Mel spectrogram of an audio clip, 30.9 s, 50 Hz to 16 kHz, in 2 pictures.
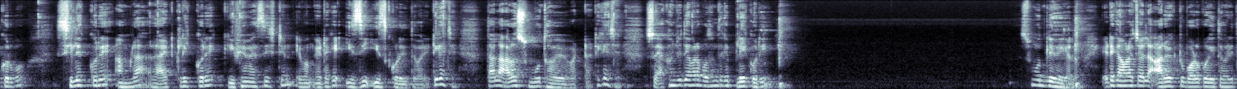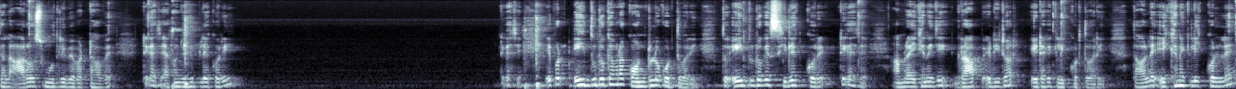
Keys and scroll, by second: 9.6 space, 13.3 space, 17.6 space, 22.1 space.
